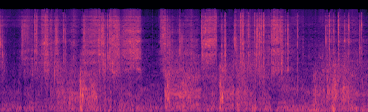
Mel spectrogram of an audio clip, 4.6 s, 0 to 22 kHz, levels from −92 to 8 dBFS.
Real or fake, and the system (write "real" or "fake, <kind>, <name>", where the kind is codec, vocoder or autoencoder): fake, codec, SNAC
